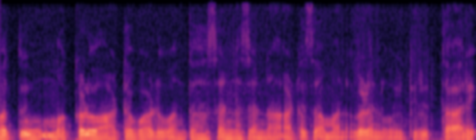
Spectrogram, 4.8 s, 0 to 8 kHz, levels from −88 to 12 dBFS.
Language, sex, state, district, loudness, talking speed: Kannada, female, Karnataka, Shimoga, -19 LUFS, 115 wpm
